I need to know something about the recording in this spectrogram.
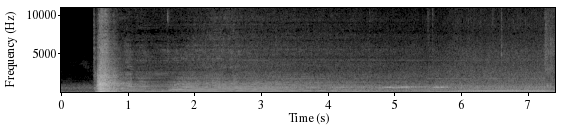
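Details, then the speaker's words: Goodman 3-ton AC without soft start, before installing Micro-Air EasyStart Flex: one heavy loud jolt as compressor starts, then steady normal hum; hard start from inrush current. "All right, so hopefully you could hear that pretty well. It was a pretty loud jolt when that compressor came on."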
